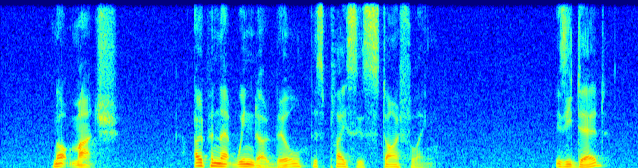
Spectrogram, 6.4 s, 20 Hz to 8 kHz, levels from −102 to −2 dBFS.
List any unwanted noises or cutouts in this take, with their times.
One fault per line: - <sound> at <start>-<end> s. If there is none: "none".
none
